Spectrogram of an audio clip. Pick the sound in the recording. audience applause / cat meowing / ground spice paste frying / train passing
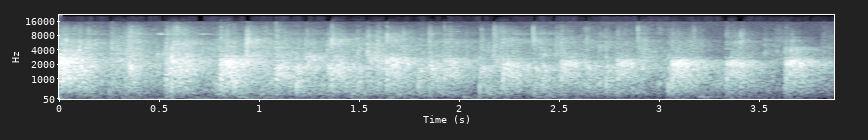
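audience applause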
